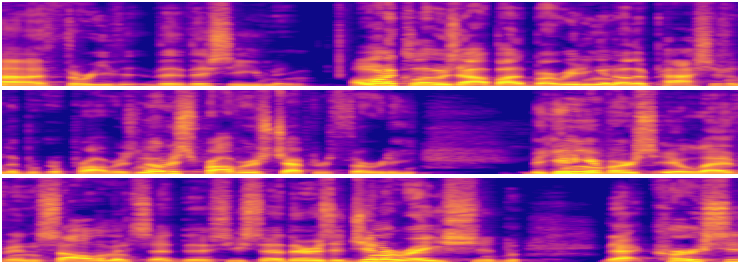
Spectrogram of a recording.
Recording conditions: large echoing room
